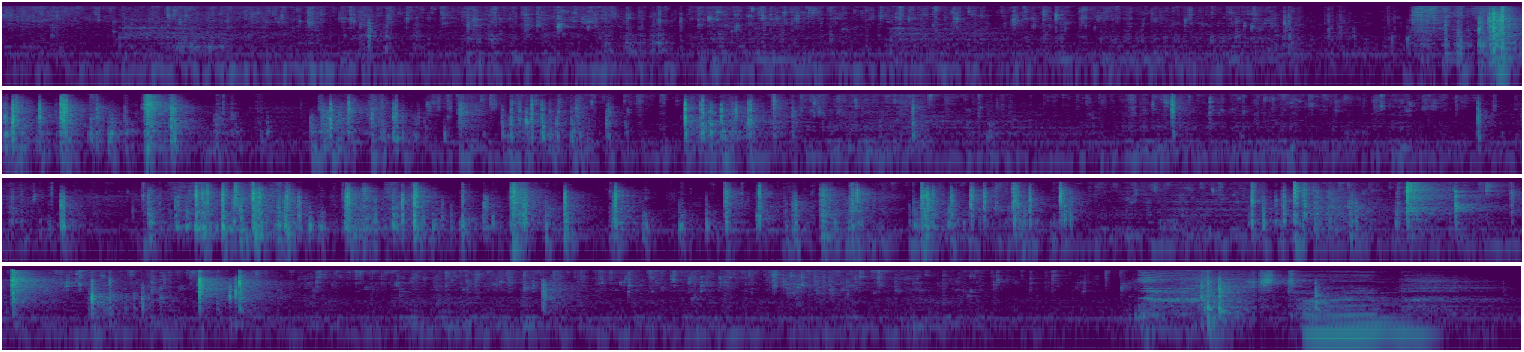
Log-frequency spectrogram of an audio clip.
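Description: Filtered water streaming from a Sawyer Mini filter into a stainless-steel kitchen sink as the plastic bottle above it is squeezed by hand, played at double speed. The crumpling bottle crackles in bursts through the middle.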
